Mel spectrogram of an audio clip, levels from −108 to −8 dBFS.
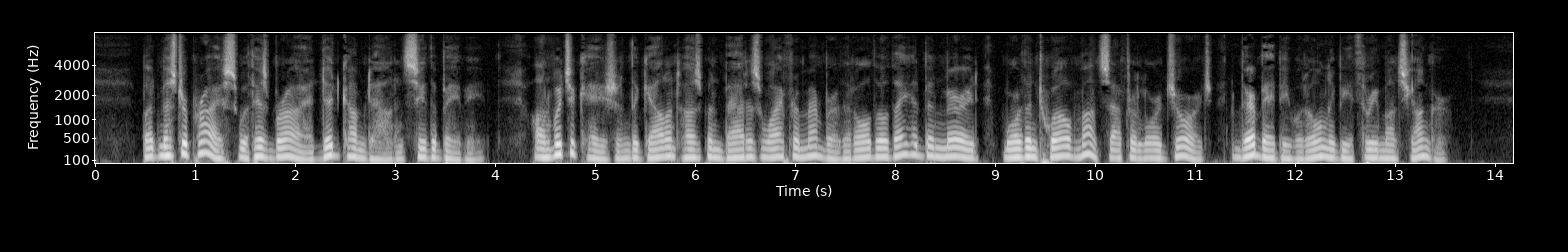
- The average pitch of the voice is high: No, medium, 140 Hz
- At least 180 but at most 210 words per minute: Yes, average, 185 wpm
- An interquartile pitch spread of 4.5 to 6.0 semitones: No, average, 3.7 semitones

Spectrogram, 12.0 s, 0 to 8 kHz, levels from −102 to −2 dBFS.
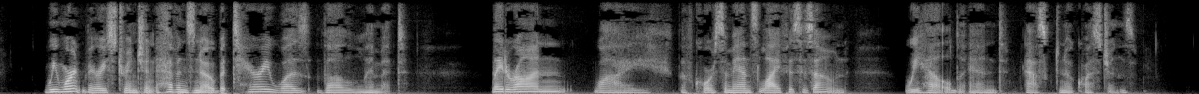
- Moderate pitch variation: No, wide, 8.3 semitones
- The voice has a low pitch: No, medium, 145 Hz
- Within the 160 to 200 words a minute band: No, average, 140 wpm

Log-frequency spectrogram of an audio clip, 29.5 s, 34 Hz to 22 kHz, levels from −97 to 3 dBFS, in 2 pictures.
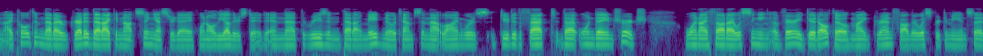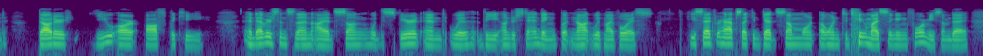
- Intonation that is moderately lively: No, narrow, 1.8 semitones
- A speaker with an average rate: Yes, average, 195 wpm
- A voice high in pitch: No, low, 130 Hz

